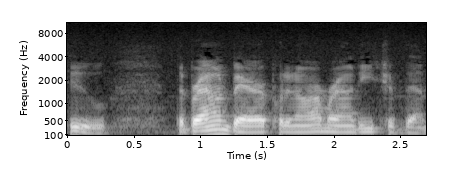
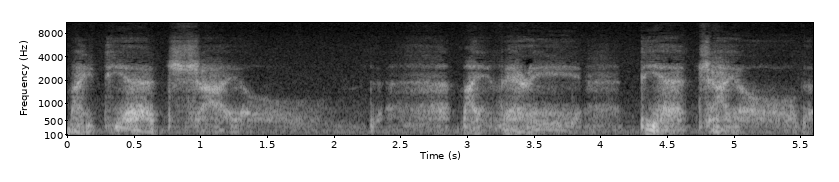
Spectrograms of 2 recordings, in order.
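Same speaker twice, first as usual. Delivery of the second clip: delicate, hushed, small hissing whisper. Narrating a voice from the largest cage, small, delicate hissing voice. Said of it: "said a small, delicate, hissing voice".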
